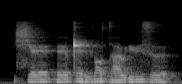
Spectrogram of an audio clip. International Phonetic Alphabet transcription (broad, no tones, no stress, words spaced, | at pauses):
ɕɛ | ɛʈɛ ɾɨɾɔ daʊ̯ ɾʲəɪ̯ zə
